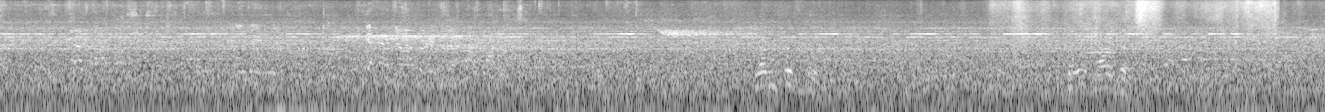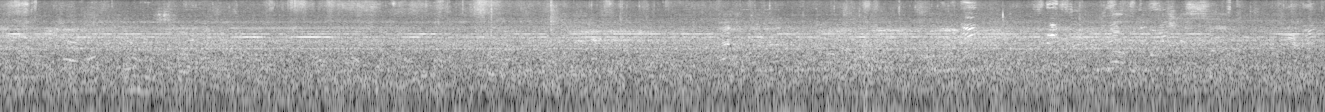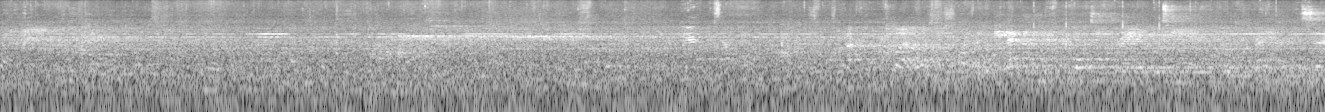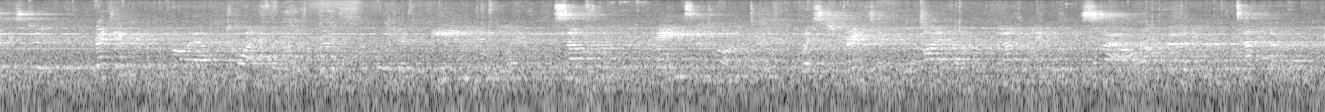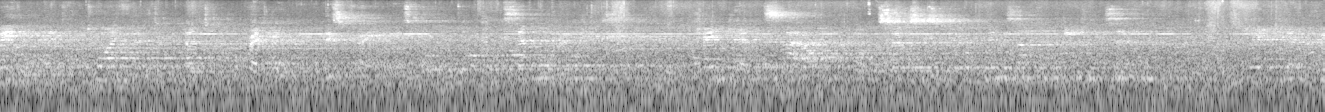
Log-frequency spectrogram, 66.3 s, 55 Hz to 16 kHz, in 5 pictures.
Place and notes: The many sounds from the main concourse of this this very busy railway station. MixPre 6 II with 2 x Sennheiser MKH 8020s.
